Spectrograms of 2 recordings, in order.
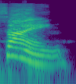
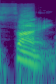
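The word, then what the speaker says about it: Tseng: So, um it's Sang. It It's What is it? T S E N G. I think that But the T is silent. The Sang.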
